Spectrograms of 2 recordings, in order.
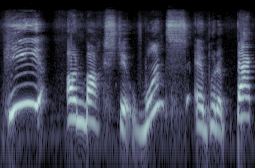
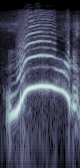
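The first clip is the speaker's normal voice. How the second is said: high, loud, drawn-out shout of thanks; belted, overjoyed praise; joyful praise shout; 11 dB louder, much slower than usual. Retold or imitated. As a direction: cry it out to the heavens, elated. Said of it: "I was literally in my car. I'm like".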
